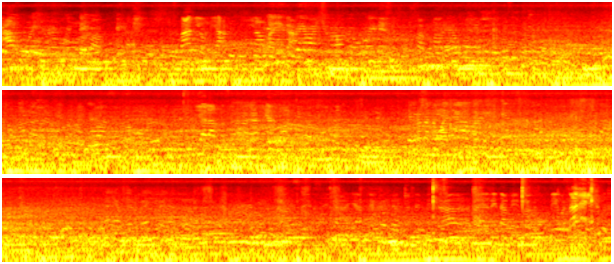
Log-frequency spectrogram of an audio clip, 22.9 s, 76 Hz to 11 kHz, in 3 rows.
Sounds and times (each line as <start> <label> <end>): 0.0 Mujeres y balón 22.8
0.0 adolescentes se prepara para jugar fútbol 22.8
